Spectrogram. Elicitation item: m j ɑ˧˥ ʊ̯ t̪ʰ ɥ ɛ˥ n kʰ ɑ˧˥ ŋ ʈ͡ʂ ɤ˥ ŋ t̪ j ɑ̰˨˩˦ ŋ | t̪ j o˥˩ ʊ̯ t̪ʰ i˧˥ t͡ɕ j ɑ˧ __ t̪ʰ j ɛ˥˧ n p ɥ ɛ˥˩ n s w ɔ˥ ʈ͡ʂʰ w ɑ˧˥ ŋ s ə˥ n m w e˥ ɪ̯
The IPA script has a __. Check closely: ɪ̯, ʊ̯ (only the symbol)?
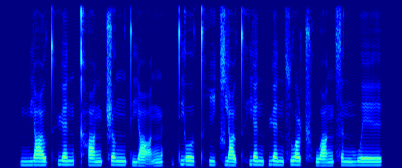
ʊ̯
